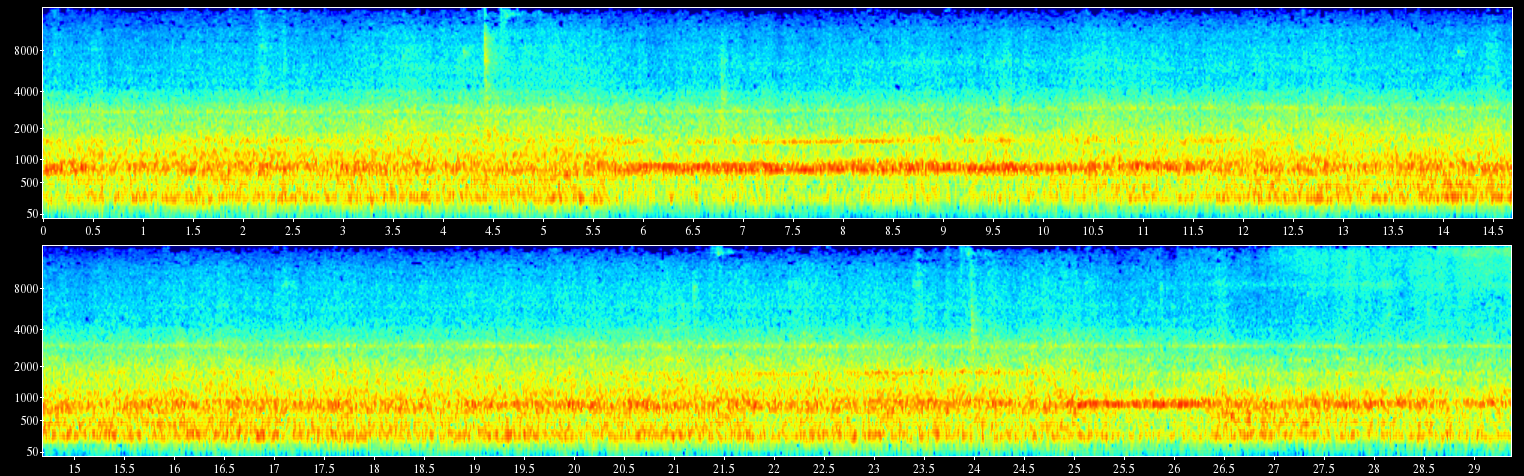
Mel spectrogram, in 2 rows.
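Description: E217-series electric multiple unit with a Mitsubishi IGBT-VVVF inverter running at a steady pace. Wheels on rail make a continuous loud rumble, with a faint steady high whine over it.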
